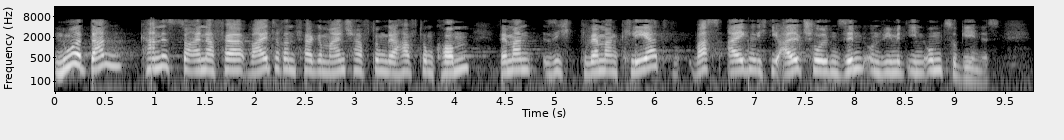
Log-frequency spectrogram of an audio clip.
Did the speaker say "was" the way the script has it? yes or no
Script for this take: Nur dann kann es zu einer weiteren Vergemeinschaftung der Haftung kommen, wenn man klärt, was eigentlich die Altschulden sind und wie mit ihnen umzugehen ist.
yes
